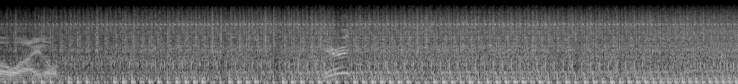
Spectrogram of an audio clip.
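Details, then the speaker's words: 1999 Snapper riding mower, 28-inch cut, 10 hp Briggs, first run of the season: slow, lazy single-cylinder thumping barely staying lit; idle speed really low, owner may adjust it or fit a different carb. "Yeah, we could adjust That's that. That's it. Really low"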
